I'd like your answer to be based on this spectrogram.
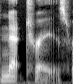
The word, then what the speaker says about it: NTREIS: And for anyone who doesn't know, that's spelled NTREIS, but pronounced NETREIS, right? Like a word rest, but with a net.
